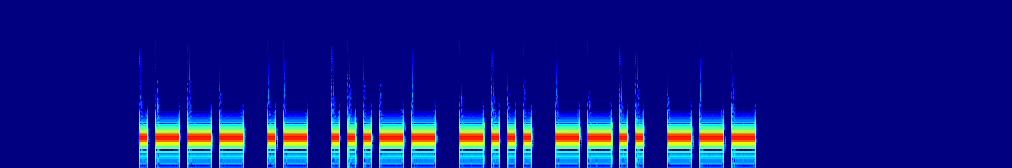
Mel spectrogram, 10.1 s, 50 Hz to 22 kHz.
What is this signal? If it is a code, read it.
Morse code, heard as a keyed tone, about 15 wpm, 700 Hz. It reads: JA3BZO
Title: DXCC-100 Call Signs - 6 Characters - 15wpm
